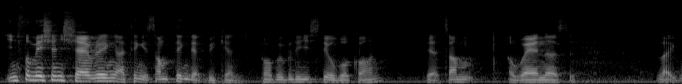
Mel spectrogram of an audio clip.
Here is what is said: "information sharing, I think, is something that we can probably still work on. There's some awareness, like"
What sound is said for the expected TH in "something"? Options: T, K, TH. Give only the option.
T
